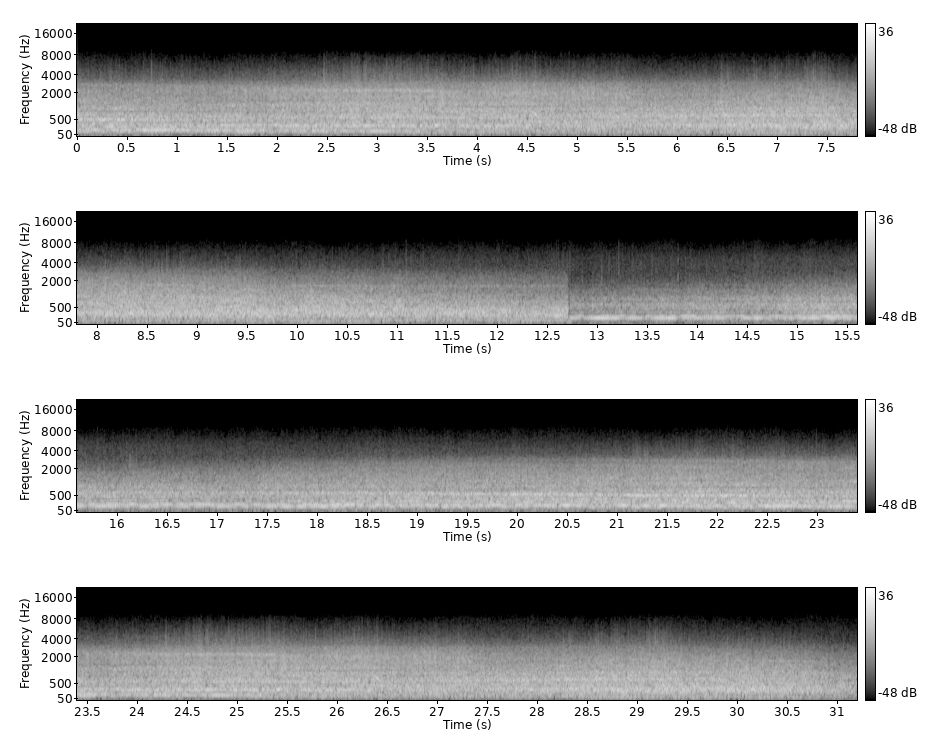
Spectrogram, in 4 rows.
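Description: Jet engines of a formation of de Havilland Vampire and Gloster Meteor fighters flying over: a continuous loud rush with whining tones that rise and fall in pitch as the aircraft pass. The sound changes abruptly about 13 seconds in.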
